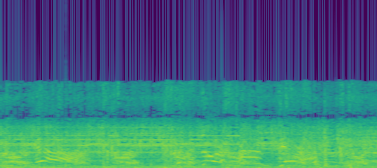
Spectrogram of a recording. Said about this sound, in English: It's nighttime. At the bar, a crowd has gathered to watch Brian and Doug.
